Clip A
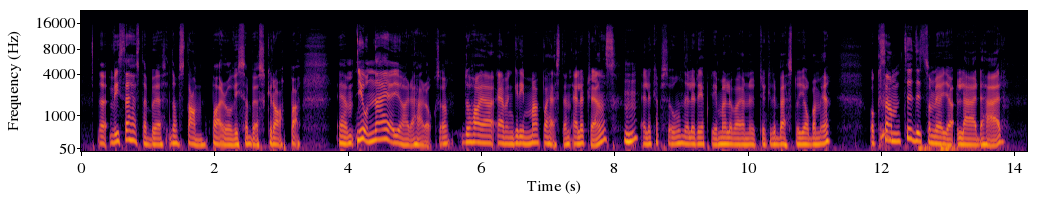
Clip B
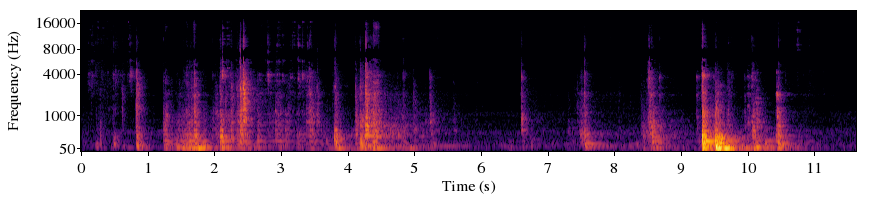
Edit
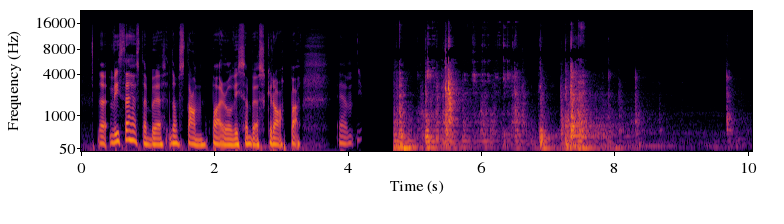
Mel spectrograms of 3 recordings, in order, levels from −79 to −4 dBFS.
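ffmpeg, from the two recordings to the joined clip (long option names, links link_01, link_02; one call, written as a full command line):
ffmpeg -i cue0.wav -i cue1.wav -filter_complex "[0:a]apad=whole_dur=10.07,atrim=end=10.07,asplit=2[link_01][link_02];[link_01]atrim=end=4.21,asetpts=PTS-STARTPTS,afade=type=out:start_time=3.33:duration=0.88[link_03];[link_02]atrim=start=4.21:end=4.68,asetpts=PTS-STARTPTS,volume=0[link_04];[1:a]atrim=start=1.6:end=6.99,asetpts=PTS-STARTPTS,afade=type=in:duration=0.004:curve=hsin[link_05];[link_03][link_04][link_05]concat=n=3:v=0:a=1" out.wav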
